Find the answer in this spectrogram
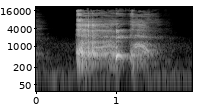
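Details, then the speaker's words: Two harsh, rough cough bursts in quick succession during a chest infection, on day 5 of antibiotics with the fever gone, still coughing up green sputum and blowing the nose; described as less croupy than before. "I was really croupy sounding and coughing up all kinds of green sludge and it's nasty. Still coughing up green sludge and blowing my nose continually and coughing my head off, but the fever's gone,"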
